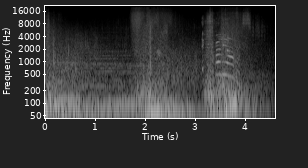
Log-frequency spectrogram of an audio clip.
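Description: A Confringo spell blast from the Hogwarts Legacy video game: two loud, broadband fiery bursts in quick succession, the second carrying a rising whistling tone, with a busy game soundscape underneath.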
